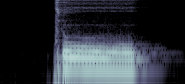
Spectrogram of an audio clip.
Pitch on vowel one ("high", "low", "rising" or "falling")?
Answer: low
